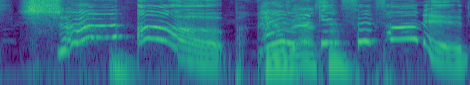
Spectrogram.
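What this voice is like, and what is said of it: High-pitched surprised voice. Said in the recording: “how high-pitched my voice got? ... I did. It's still there, too.”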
